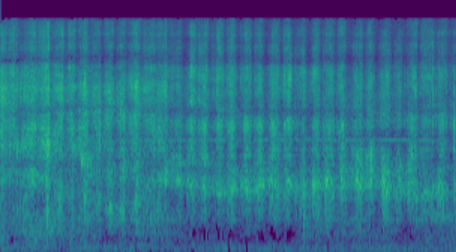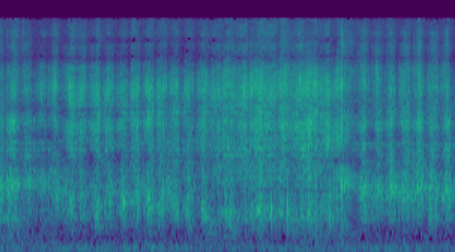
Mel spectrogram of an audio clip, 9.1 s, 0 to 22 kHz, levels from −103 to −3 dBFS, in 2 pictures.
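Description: No technical faults can be heard anywhere in this recording of sounds. Nothing in it calls for a timestamp or a fix.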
